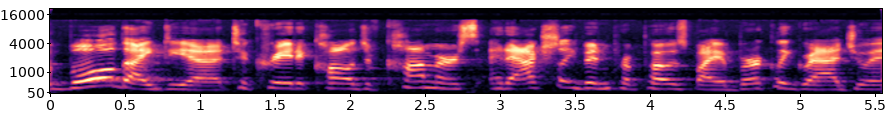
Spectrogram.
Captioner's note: none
